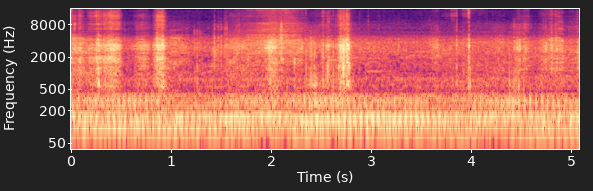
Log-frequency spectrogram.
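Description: Metal spade scraping and cutting into grass turf and sandy soil, a few short scrapes over a steady low rumble.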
